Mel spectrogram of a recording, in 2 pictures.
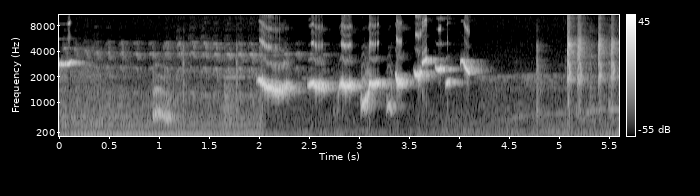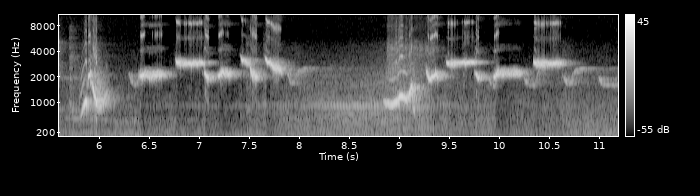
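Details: White-rumped shama, Indonesia, singing to provoke a caged shama into answering: bursts of rich whistled phrases and sharp chips, broken by pauses, with one low rising slur near the end.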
